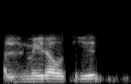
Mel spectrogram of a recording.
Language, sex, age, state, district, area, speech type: Urdu, male, 60+, Delhi, Central Delhi, urban, conversation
